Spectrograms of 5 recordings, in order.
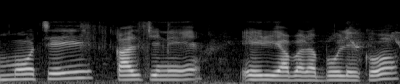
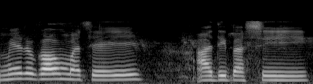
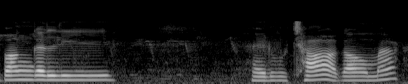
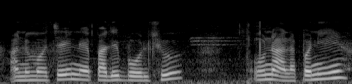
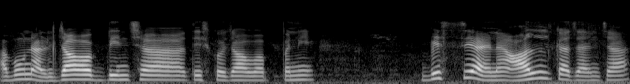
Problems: none marked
